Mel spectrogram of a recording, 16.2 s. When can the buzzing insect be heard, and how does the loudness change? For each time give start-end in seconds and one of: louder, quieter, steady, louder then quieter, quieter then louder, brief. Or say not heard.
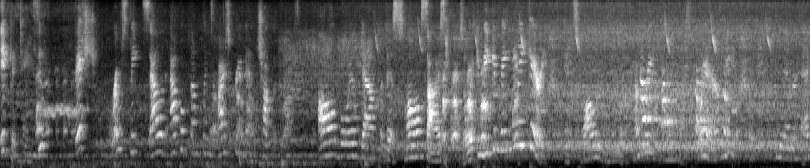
0.0-16.1 louder.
